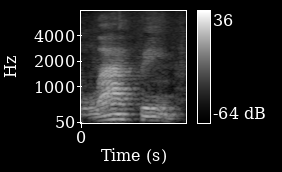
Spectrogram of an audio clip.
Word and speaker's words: laughing: She threw him out of class for laughing. Laughing. Esa GH se pronuncia como una F.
